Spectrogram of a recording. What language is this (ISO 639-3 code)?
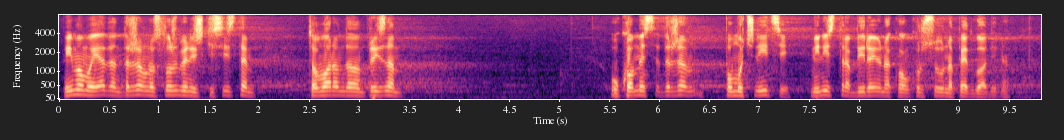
srp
